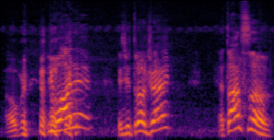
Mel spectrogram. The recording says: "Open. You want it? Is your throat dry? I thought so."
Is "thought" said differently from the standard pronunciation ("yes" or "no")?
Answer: yes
